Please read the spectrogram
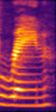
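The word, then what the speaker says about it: RAINN: It's pronounced rain with 2 N's, .org.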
